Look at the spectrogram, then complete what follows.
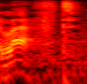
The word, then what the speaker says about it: laughed: Passado regular ED, mas som só de um T. Laughed.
